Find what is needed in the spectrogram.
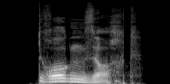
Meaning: drug addiction
- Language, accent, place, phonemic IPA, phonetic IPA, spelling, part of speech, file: German, Germany, Berlin, /ˈdʁoːɡənˌzʊxt/, [ˈdʁoːɡn̩ˌzʊxt], Drogensucht, noun, De-Drogensucht.ogg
